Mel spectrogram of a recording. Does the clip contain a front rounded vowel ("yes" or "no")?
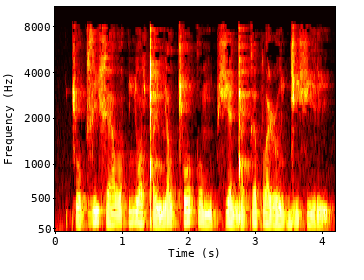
no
